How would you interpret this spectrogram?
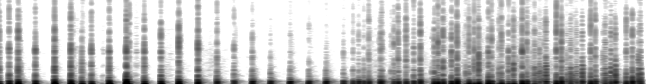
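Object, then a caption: Small cardboard box. A small, hollow brown cardboard box, held upright in both hands, is tapped fast and rhythmically with the fingertips. It makes a steady run of short, dull, low thuds with almost no ring. After about three seconds the taps grow quicker and denser, blurring into a busier, papery patter.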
